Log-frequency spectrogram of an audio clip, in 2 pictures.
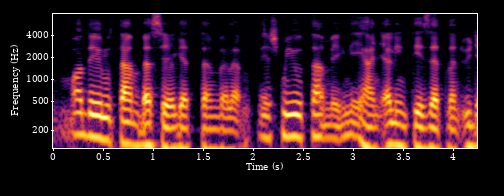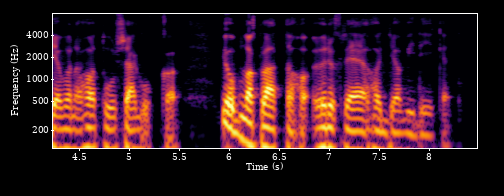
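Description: A man's voice: fairly low pitch, gravelly. A man reading as a mocking masked avenger. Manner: mocking, calm, self-assured. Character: mysterious masked male avenger, mocking and cool. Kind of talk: audiobook character voice.

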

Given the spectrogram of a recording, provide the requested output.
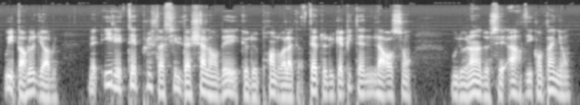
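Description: A man with a low, gravelly voice reads a storybook aloud. He gives the sailors' shouts and the characters' lines their own lift in pitch. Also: moderate pace. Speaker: audiobook narrator. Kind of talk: storybook reading with voiced dialogue.

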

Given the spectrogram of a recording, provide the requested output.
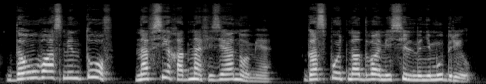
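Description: A woman voicing a brash, contemptuous male petty criminal in an audiobook, loud and drawn-out. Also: a little high, pitched above the performer's own voice, natural voice.

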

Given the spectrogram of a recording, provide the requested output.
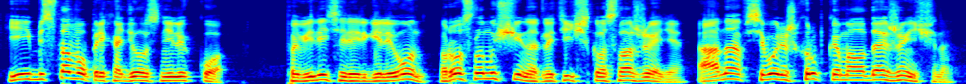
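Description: A man's voice: mid-range voice, sing-song, quick pace. Man narrating an audiobook dramatically. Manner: dramatic, varied intonation.

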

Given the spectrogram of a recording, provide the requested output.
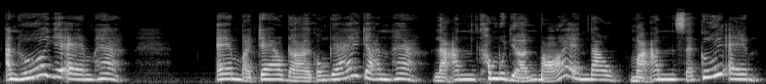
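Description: A woman's voice: a little high, sing-song, moderate pace, a little mellow. A woman voicing a young man who pleads and sweet-talks his girlfriend. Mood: coaxing. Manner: pleading, wheedling.

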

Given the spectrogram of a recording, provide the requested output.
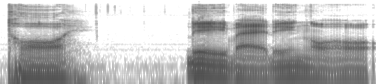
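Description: A man's voice: rumbling low, steady tone, slow pace, darkish tone, pitched below the performer's own voice, heavily acted. A man voicing a stern, tired middle-aged father who speaks curtly. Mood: weary. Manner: gruff, tired, curt.

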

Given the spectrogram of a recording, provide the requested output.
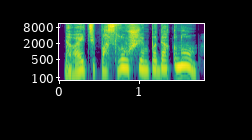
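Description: A woman voicing a calm, reassuring boy in a storybook reading. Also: fairly high pitch, moderate pace, slightly rough, dry recording, clean studio sound. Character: calm, steady boy narrator.

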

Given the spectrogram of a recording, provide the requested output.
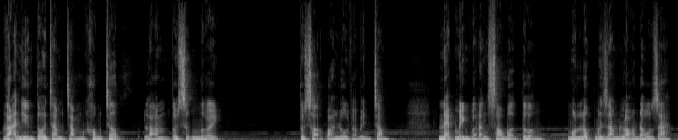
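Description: Male horror storyteller, low and animated, dramatic and wry. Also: normal speed. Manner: dramatic, wry first-person telling. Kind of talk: scripted horror narration.

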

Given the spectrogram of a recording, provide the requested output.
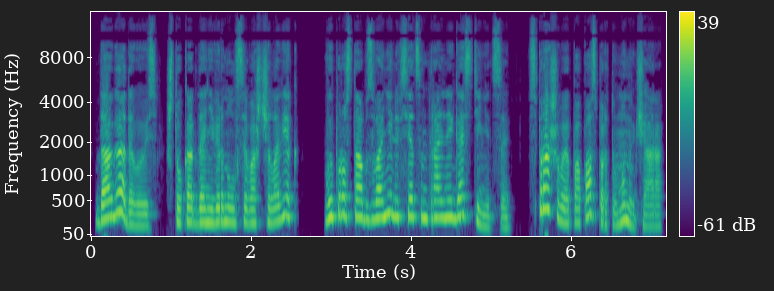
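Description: A woman voicing a calm, sarcastic middle-aged male detective in an audiobook, speaking in a cool, mocking, unhurried way. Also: medium pitch, pitched above the performer's own voice, lightly acted. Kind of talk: audiobook character reading.

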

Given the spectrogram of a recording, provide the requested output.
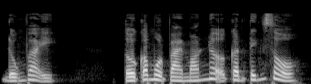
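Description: A woman reads as a hard, controlling young husband in an audio novel. The lines come out clipped and commanding. Her tone is mellow and dark, and the recording is dry and close. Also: fairly low pitch, moderate pace, no echo, lightly acted. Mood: sneering. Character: cold, cruel wealthy young husband.

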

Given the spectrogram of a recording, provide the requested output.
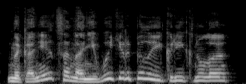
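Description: Guy reading a story aloud, lively melody, warm dark tone. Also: high voice, brisk. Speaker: narrator.

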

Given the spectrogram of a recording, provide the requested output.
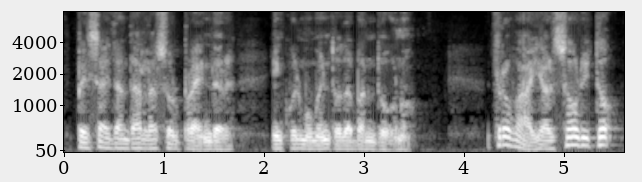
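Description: A man reading a classic novel aloud in a measured, expressive narrating voice. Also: low voice, breathy edge. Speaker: audiobook narrator. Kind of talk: literary audiobook narration.

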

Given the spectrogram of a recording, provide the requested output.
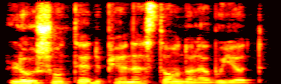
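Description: A man narrating a classic novel as an audiobook, in a measured, even storytelling manner. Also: mid-range voice.

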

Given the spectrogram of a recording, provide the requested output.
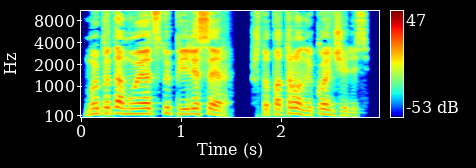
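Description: A man's voice: a little high, brisk, a little mellow, natural voice. A man voicing a shaken, bloodied male police sergeant who reports in an agitated way. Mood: anxious. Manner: agitated, pleading.

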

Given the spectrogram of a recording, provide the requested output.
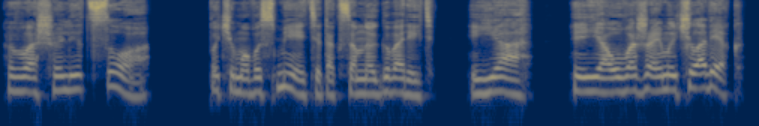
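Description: A woman's voice: medium pitch, measured pace, darkish tone, no room sound, studio quality, lightly acted. A woman voicing a cowardly older nobleman who stammers and whines, in an audiobook story. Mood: flustered. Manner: stammering, whining.

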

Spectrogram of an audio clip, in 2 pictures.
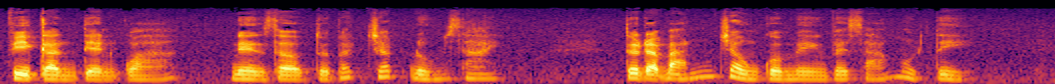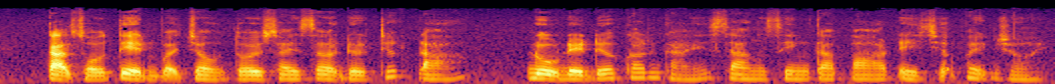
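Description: Low-voiced woman narrating a story. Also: fairly quick. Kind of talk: first-person story narration.

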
